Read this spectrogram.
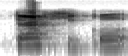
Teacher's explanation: trágico es una palabra que recibe el acento en la ante penúltima sílaba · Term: esdrújulas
